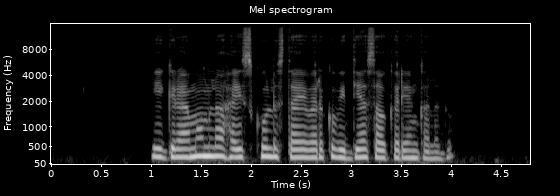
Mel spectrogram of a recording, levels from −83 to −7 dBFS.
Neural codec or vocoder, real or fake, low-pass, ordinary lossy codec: vocoder, 44.1 kHz, 128 mel bands every 512 samples, BigVGAN v2; fake; 14.4 kHz; none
